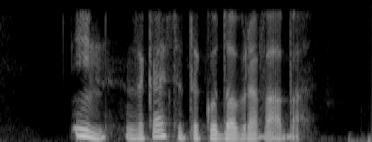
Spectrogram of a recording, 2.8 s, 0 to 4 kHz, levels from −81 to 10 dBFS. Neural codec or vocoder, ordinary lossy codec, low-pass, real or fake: none; none; 3.6 kHz; real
